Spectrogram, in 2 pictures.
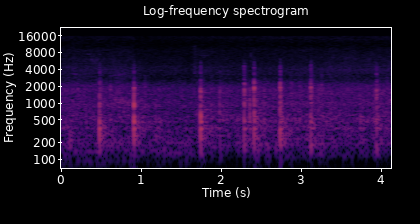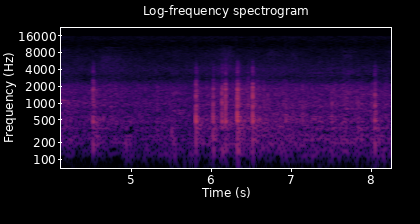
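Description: Fireworks going off: a dozen or more sharp bangs and pops at irregular intervals, with a quick run of several about six seconds in.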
